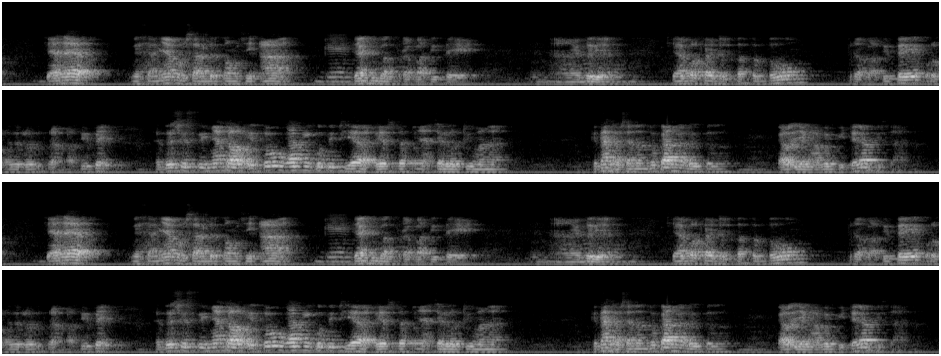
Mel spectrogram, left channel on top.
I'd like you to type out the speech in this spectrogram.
CSR. Misalnya perusahaan Telkomsel A dan nyumbang berapa titik. Nah itu ya. Saya provider tertentu berapa titik, provider itu berapa titik. Itu sistemnya kalau itu kan ngikuti dia sudah punya jalur di mana. Kita nggak bisa menentukan kalau itu. Kalau yang APBD kan bisa.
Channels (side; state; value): both; identical; correlation 1.00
